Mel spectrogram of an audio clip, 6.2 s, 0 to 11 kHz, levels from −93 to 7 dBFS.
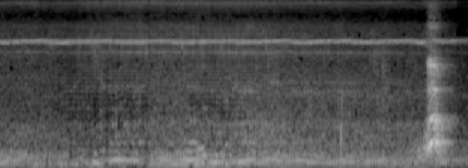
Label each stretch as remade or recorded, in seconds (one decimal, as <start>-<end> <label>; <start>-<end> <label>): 0.0-0.9 recorded; 0.9-2.0 remade; 2.0-2.5 recorded; 2.5-3.4 remade; 3.4-6.2 recorded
